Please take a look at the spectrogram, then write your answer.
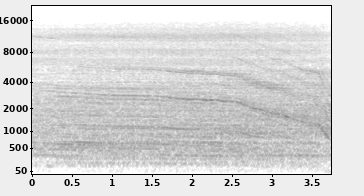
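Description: A Ryobi cordless drill drives a 5/16 lag bolt into wood, giving a steady, faint whirring motor whine that slowly drops in pitch as the bolt bites deeper, with no talking.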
